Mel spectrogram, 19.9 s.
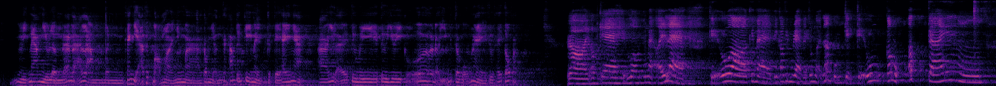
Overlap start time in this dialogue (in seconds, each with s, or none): none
